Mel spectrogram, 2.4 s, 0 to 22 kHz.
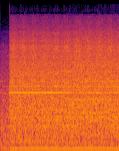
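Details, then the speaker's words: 2018 Mercedes S63 AMG V8, 95,000 km, idling: steady high whistle like a vacuum cleaner sucking, a vacuum leak through a failed oil separator; whistle stops when the oil filler cap is opened; separator being replaced. "휘 휘파람 소리 비슷하게 나거든요. 자, 요거를 점검하는 방법은 아주 간단해요. 엔진 오일 캡만 열어보면 됩니다."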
